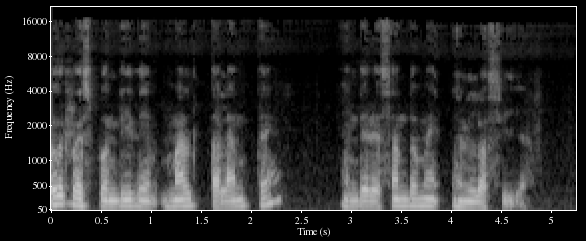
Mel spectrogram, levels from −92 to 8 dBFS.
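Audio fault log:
3.81–5.26 s, wrong sample rate: the speech slows to about 0.92 times its speed and drops roughly 1.5 semitones in pitch. Tempo and pitch fall together with no conversion, which fits 48 kHz material played back at 44.1 kHz.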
